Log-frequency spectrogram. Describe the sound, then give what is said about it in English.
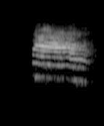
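A single drawn-out meow from a female cat, clear, lasting under a second with a steady, slightly nasal tone, then silence. “Damn it, cat.”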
